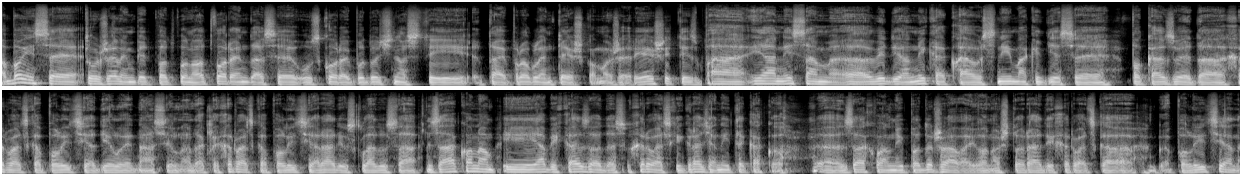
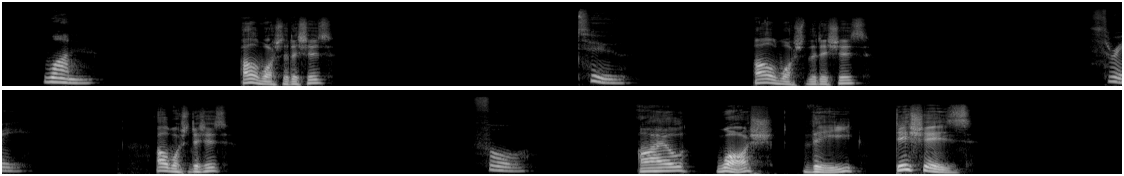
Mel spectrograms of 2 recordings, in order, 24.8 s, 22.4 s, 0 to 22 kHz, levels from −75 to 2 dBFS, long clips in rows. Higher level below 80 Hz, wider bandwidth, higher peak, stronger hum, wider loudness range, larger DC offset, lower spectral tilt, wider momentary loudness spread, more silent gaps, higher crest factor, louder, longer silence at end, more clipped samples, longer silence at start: first, -42 dBFS vs -56 dBFS; first, 19.5 kHz vs 16 kHz; first, 0 dBFS vs -4 dBFS; neither; second, 2 LU vs 15 LU; neither; about the same, -4.5 dB/octave vs -5.5 dB/octave; second, 4 LU vs 18 LU; second, none vs 1.82-2.37 s, 3.44-5.49 s, 6.66-7.31 s, 8.78-10.83 s, 11.66-12.20 s, 13.69-15.60 s, 17.35-17.54 s; second, 12 dB vs 22 dB; first, -12 LUFS vs -23 LUFS; second, 0 s vs 1.55 s; neither; second, 0 s vs 0.4 s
